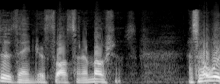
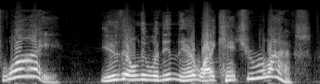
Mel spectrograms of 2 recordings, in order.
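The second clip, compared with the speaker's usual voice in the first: incredulous why; 9 semitones higher than usual. Acted. Challenging the listener's excuse.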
